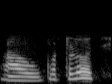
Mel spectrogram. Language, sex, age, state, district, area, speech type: Odia, female, 45-60, Odisha, Angul, rural, conversation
